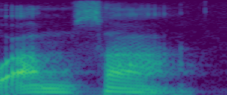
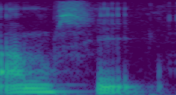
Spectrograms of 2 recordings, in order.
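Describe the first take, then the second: First: The word ends with an a vowel. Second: The word ends with an i vowel. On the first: The speaker calls it wrong. "nggak bisa dibaca amsu amsa" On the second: The speaker calls it right. "selamanya akan dibaca amsi"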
